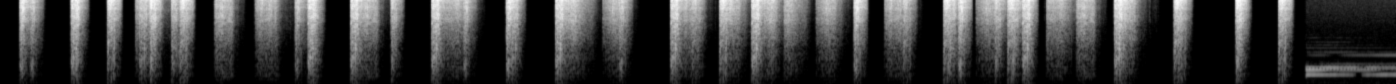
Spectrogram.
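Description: Footsteps tread steadily on grass.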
